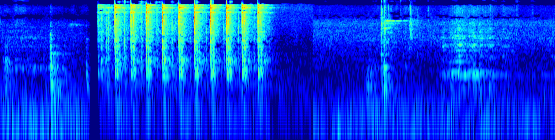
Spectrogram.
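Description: A hand socket ratchet clicking rapidly, about a dozen sharp metallic clicks at roughly seven a second for under two seconds, as bolts on an excavator track roller are run in. A single faint knock follows a little later.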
